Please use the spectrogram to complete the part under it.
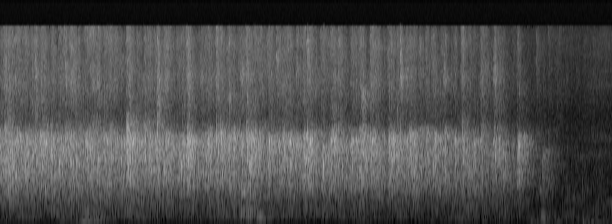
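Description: A crowd applauds in a room.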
